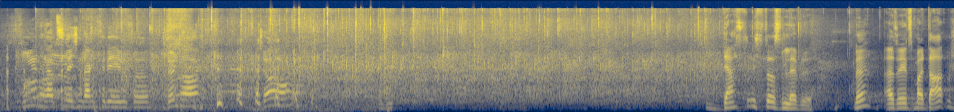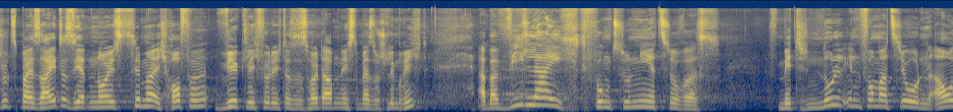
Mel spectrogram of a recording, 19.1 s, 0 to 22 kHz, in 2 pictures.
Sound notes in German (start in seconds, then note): 3.3 Applaus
